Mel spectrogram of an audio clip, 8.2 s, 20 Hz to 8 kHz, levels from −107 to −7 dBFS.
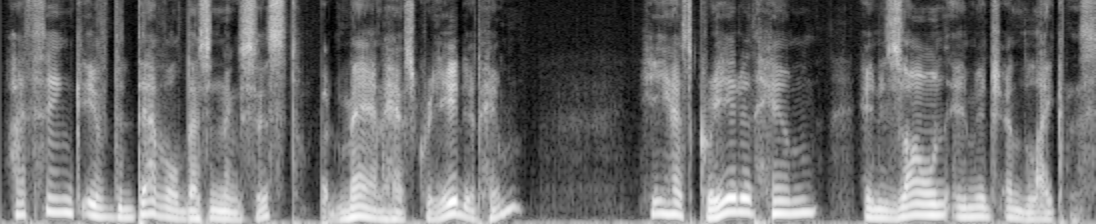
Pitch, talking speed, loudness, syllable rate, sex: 130 Hz, 160 wpm, -17 LUFS, 4.5 syllables/s, male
